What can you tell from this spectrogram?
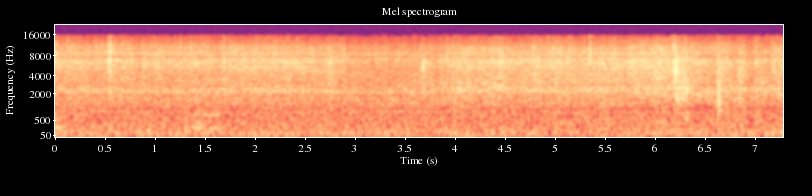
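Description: Battery-powered Trackmaster toy train running along plastic track: a steady motor whir, with a few light clicks about six seconds in.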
